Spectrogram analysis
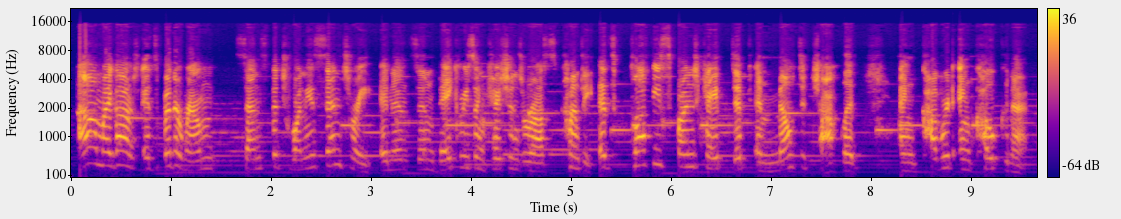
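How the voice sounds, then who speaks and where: A woman voicing an excitable moose in a children's story, gushing and exclaiming. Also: fairly high pitch, fairly quick, muffled recording, over music, natural voice. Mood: excited. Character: excitable moose spotting treats and clues.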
